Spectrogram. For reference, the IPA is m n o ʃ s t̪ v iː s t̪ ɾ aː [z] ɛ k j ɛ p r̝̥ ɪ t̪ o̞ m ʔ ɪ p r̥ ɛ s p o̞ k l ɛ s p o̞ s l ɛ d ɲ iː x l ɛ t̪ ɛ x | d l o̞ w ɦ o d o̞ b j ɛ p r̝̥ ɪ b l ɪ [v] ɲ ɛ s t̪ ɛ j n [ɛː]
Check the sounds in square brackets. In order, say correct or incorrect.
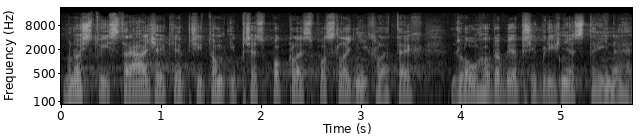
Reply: incorrect: ʒ, incorrect: ʒ, correct

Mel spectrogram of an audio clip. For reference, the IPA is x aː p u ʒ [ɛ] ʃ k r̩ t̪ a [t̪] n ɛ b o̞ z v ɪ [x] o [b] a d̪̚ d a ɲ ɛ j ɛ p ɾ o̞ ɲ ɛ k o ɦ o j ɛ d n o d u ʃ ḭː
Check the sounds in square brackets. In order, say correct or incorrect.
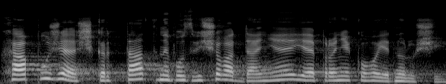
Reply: correct, correct, incorrect: ʃ, incorrect: v

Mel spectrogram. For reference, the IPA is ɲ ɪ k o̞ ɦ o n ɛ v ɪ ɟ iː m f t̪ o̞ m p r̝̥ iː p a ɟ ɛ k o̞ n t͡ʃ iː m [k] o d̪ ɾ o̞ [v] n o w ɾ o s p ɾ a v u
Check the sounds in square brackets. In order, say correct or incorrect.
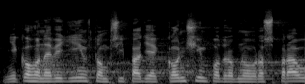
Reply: incorrect: p, incorrect: b

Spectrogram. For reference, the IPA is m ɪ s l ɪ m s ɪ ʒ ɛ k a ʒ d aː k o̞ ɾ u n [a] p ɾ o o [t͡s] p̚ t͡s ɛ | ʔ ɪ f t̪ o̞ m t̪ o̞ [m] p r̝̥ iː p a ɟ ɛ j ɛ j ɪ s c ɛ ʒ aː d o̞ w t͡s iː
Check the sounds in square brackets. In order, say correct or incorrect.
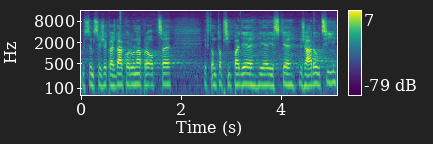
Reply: correct, incorrect: none, incorrect: none

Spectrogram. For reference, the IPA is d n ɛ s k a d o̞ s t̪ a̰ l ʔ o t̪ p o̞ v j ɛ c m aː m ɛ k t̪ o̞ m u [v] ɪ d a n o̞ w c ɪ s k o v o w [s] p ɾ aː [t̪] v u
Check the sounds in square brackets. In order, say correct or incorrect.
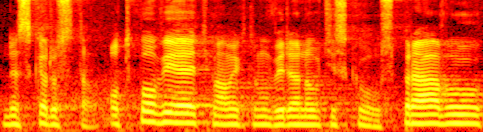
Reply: correct, correct, incorrect: none

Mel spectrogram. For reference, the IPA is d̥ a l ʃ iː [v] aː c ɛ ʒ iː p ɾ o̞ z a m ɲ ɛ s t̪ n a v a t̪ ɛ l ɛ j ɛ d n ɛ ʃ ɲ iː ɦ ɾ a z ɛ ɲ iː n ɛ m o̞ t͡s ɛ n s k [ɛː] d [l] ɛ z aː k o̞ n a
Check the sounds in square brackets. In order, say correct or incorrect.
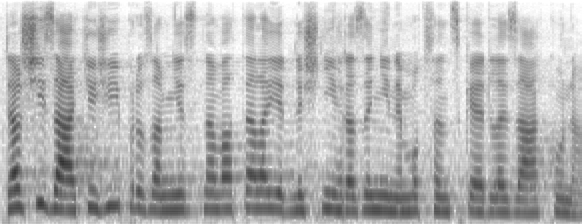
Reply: incorrect: z, correct, correct

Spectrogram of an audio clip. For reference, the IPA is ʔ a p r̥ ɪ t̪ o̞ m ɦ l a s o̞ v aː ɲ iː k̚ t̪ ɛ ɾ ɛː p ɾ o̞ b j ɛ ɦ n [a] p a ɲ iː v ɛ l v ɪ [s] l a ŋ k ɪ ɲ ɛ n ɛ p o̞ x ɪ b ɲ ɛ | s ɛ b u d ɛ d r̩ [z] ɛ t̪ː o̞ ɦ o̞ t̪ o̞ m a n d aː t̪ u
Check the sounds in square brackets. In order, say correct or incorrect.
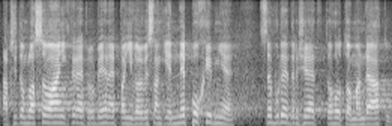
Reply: incorrect: ɛ, correct, incorrect: ʒ

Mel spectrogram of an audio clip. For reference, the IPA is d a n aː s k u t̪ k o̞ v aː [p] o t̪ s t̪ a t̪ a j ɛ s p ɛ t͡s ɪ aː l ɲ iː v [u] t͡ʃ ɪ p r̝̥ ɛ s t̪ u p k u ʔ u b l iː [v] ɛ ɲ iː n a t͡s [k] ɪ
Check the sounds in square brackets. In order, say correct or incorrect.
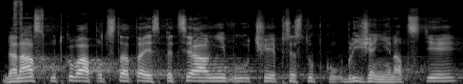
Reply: correct, incorrect: uː, incorrect: ʒ, incorrect: c

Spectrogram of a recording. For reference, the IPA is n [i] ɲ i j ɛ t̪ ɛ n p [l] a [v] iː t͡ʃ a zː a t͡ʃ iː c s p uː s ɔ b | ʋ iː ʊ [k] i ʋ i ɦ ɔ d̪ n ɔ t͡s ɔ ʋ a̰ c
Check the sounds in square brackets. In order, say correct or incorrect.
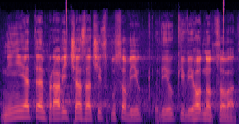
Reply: correct, incorrect: ɾ, incorrect: ʋ, correct

